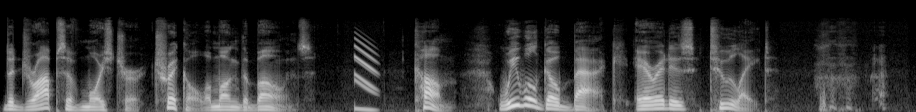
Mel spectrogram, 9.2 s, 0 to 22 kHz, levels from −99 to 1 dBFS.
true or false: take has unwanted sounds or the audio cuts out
true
